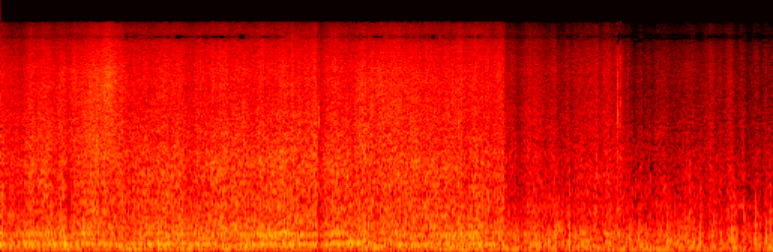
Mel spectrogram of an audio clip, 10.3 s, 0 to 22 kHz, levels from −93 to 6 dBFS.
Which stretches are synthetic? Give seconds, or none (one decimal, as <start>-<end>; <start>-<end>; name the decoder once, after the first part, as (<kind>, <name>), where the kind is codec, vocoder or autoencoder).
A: 0.0-1.4 (autoencoder, DAC-VAE); 6.4-7.4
